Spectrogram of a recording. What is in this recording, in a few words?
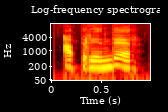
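Spanish, to turn on, female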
